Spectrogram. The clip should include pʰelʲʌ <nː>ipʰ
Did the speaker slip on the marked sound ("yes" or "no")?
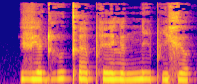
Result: no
